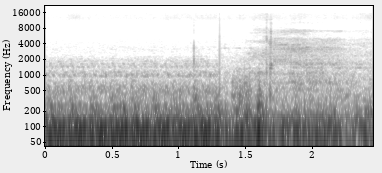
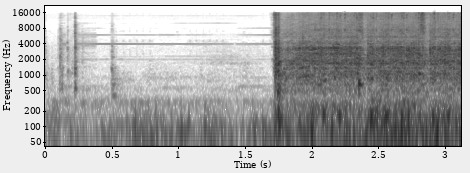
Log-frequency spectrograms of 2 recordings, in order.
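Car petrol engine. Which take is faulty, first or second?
first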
